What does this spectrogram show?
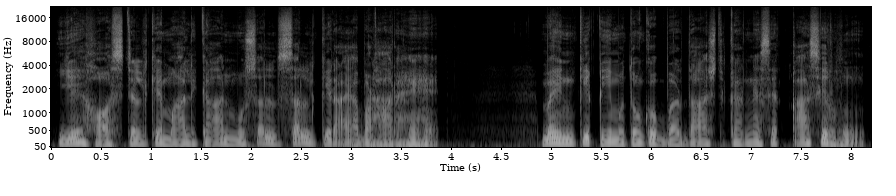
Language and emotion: Urdu, sad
